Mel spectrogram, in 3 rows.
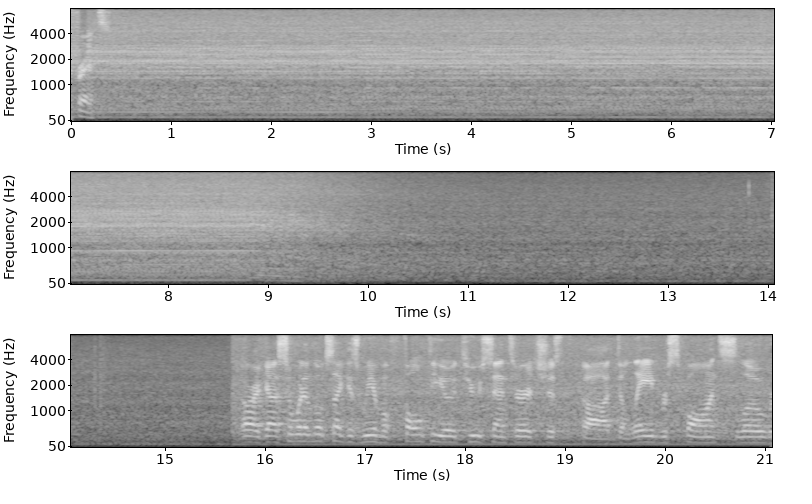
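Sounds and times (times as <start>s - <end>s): car engine at raised revs: 0.0s - 21.0s.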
